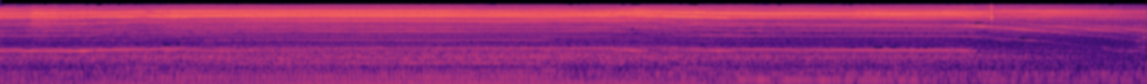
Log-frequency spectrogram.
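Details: Rebuilt Flume motor with new bearings and replaced switch, for driving a Levin micro lathe, gives a high, clean steady whine then slides down as it coasts; normal motor run.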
